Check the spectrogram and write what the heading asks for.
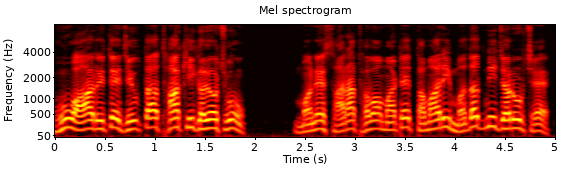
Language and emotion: Gujarati, angry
